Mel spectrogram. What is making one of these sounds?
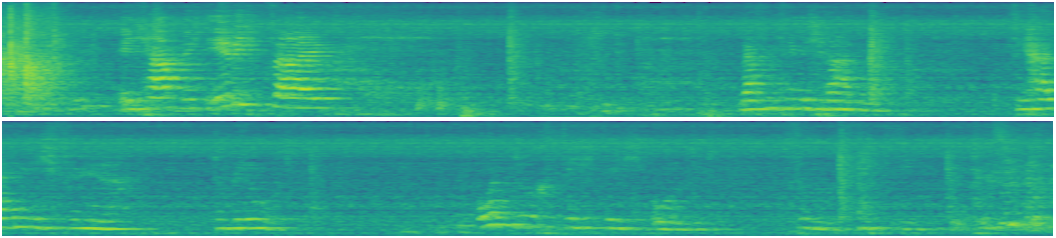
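A young woman speaks with animation through a microphone.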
